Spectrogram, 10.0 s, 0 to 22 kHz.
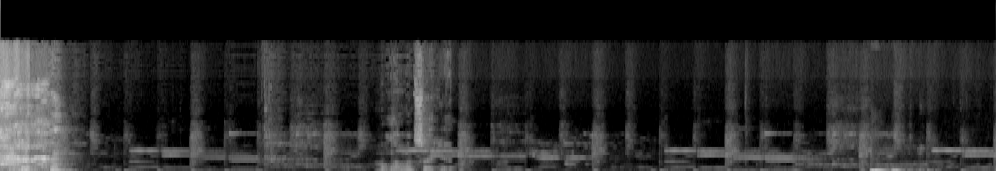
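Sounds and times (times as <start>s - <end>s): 
harsh raspy coughs: 0.0s - 0.8s
speech: 0.5s - 0.8s, 4.0s - 4.8s.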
